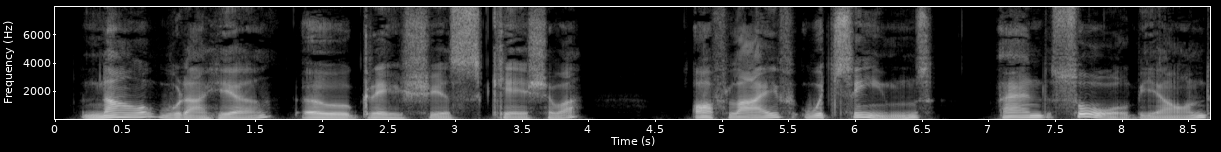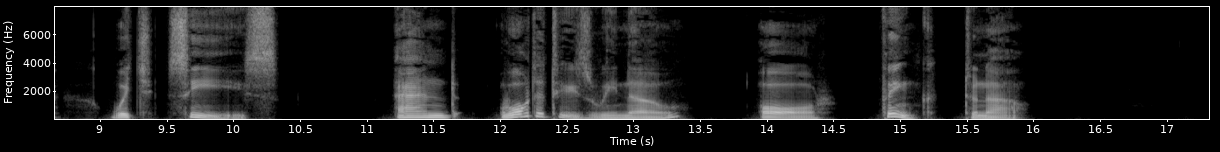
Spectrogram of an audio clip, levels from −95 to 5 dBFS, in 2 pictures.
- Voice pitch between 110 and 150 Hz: No, low, 100 Hz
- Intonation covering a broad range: Yes, wide, 7.3 semitones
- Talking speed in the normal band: No, slow, 90 wpm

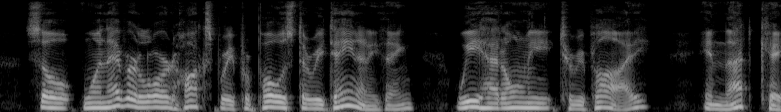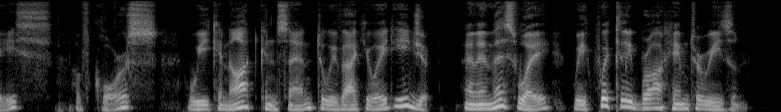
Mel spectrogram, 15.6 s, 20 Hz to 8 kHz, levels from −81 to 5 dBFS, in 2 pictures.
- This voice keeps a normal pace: No, slow, 130 wpm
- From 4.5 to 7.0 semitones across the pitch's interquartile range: Yes, wide, 5.6 semitones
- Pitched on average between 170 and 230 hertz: No, low, 130 Hz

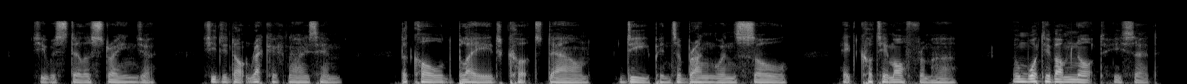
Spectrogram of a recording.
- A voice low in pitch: Yes, low, 100 Hz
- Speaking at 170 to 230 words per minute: No, average, 160 wpm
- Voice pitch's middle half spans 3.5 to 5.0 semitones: No, narrow, 2.5 semitones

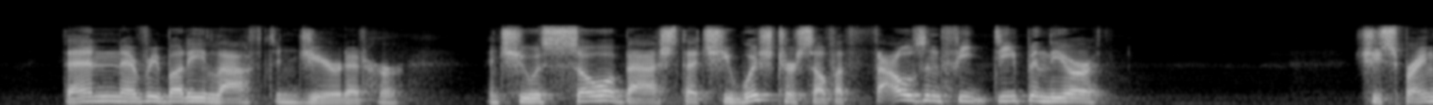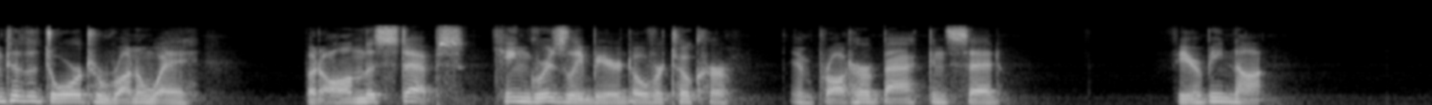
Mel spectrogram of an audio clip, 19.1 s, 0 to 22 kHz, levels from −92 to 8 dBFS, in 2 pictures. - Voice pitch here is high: No, low, 130 Hz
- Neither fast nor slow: Yes, average, 155 wpm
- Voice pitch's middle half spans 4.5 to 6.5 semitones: Yes, average, 5.0 semitones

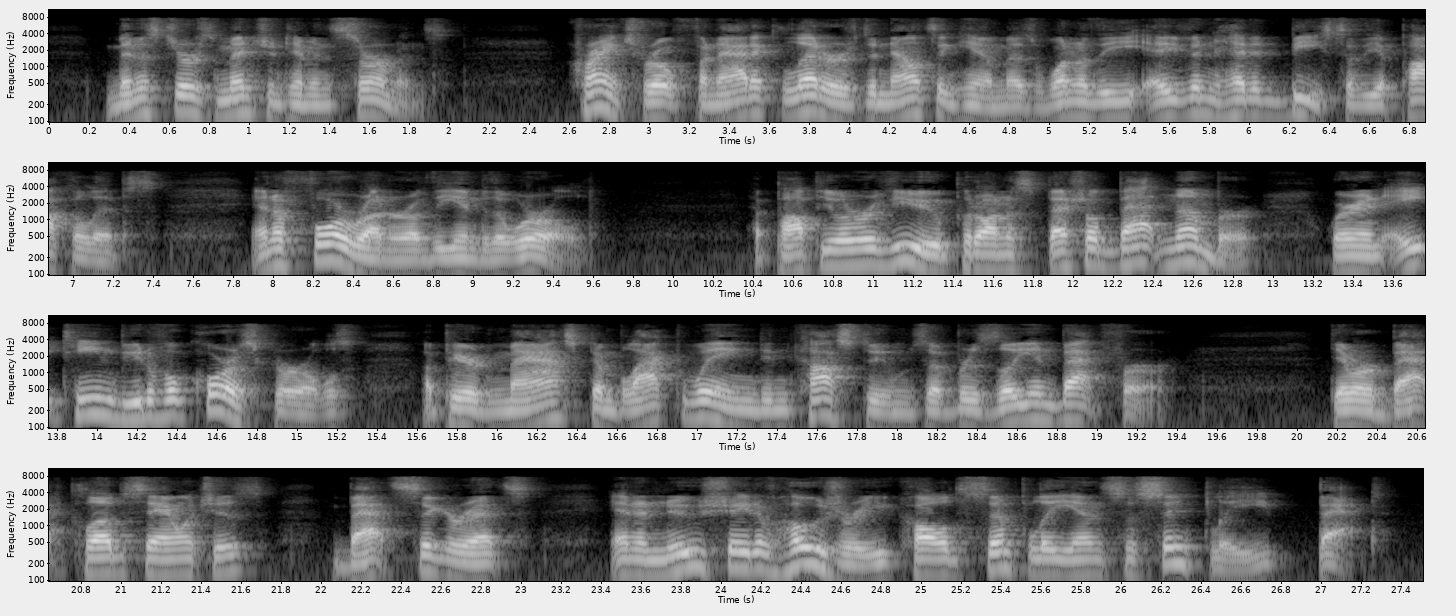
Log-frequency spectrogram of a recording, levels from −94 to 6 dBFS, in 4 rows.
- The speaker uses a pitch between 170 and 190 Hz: No, low, 120 Hz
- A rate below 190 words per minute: Yes, average, 160 wpm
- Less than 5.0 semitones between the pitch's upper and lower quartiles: No, average, 5.3 semitones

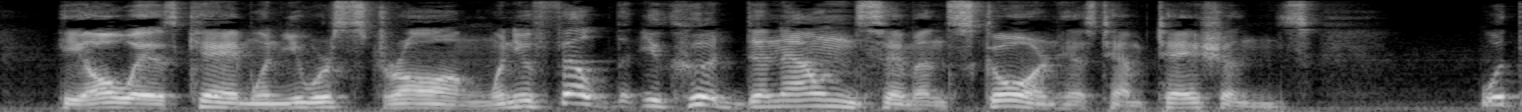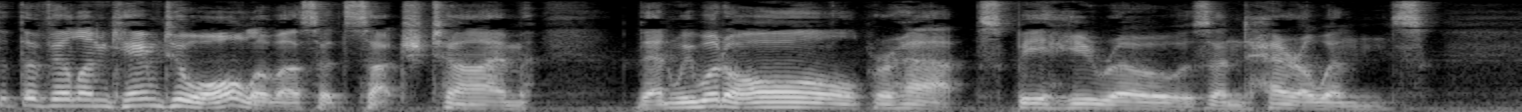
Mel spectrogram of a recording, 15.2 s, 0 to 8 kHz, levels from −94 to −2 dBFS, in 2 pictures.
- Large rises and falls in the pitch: Yes, wide, 7.2 semitones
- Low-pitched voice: Yes, low, 120 Hz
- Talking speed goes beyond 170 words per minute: No, average, 160 wpm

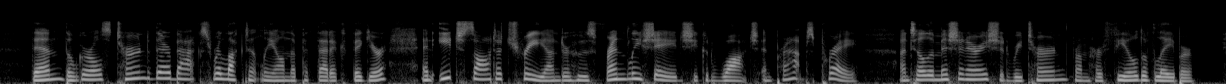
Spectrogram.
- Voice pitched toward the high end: Yes, high, 200 Hz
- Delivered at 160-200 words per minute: Yes, average, 175 wpm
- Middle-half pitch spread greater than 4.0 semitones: Yes, average, 4.7 semitones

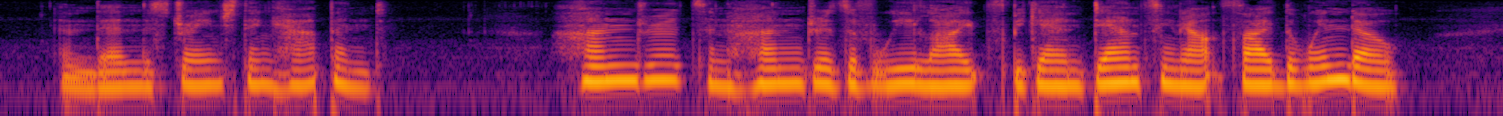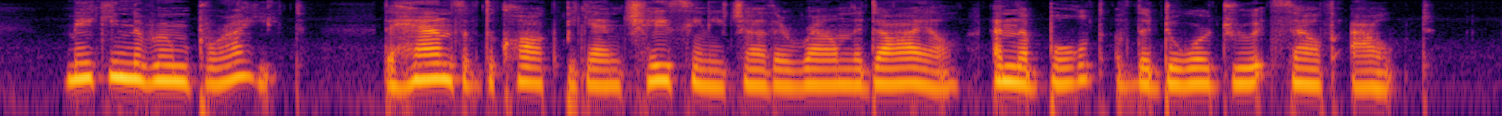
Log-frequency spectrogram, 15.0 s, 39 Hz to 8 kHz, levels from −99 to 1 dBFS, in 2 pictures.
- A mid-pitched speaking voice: Yes, medium, 175 Hz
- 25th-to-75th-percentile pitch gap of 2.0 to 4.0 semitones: Yes, average, 2.7 semitones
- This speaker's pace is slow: No, average, 170 wpm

